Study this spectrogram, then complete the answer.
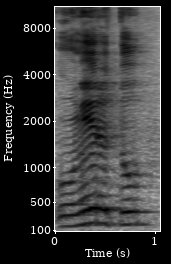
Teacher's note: را ساکن سے پہلے زیر آیا ہوا ہے اس لیے را کو باریک کر کے پڑھیں گے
